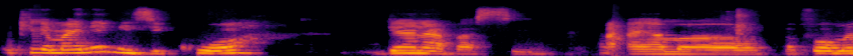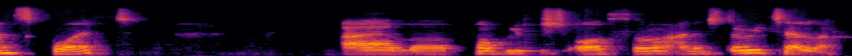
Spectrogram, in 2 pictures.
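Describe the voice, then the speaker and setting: A Nigerian woman in her thirties, a poet and author, recalling her childhood over a video call, pausing to search for words. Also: on the low side, darkish tone, low-quality recording. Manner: thoughtful, searching for words with frequent ums. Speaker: interviewee, performance poet and author. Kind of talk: remote interview, casual reminiscing.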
